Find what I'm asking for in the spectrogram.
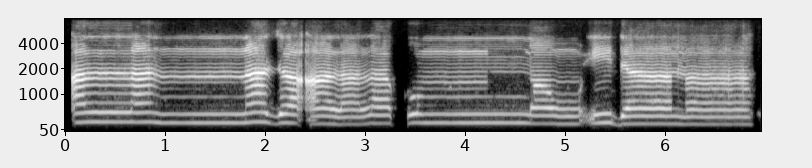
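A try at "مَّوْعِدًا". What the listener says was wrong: Koreksinya hukum mau'ida da mati wat saja, jangan dipanjangin. Dua saja sayang, mau'ida mati wat sayang.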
